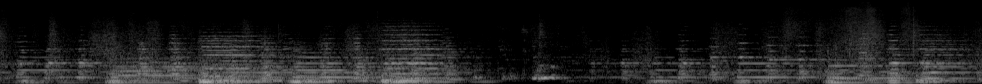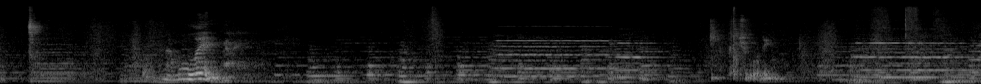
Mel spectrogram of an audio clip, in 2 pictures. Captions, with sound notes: (footsteps) A little bit more. (laces shuffling) And I'm all in. Actually.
